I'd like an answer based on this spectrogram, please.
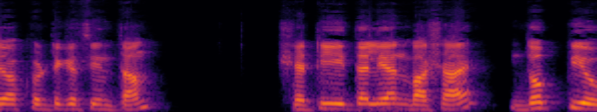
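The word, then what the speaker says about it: vu: পড়েছি ইউ সেটাই ইতালিয়ান ভাষায় উপরে ভু যেটাকে আমরা ইংরেজিতে পড়েছি ভি কিন্তু ইতালির ভাষায় হবে ভু সর্বশেষে আছে জেত্তা যাকে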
